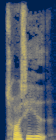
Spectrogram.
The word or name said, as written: trodsighed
